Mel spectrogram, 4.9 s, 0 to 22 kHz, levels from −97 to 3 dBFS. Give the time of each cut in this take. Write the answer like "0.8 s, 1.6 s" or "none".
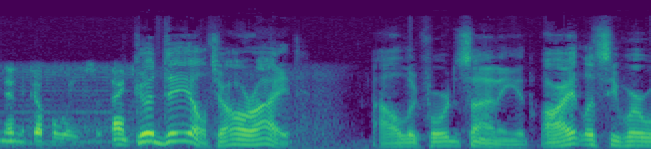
1.6 s, 4.0 s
